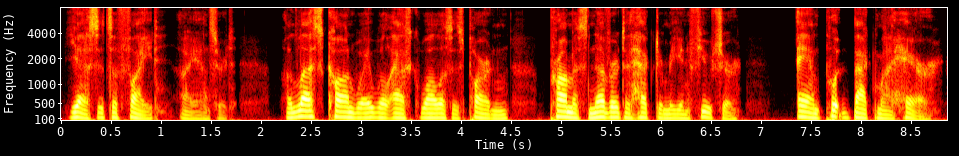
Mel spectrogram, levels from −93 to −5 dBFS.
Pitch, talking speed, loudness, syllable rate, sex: 115 Hz, 155 wpm, -18 LUFS, 5.2 syllables/s, male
